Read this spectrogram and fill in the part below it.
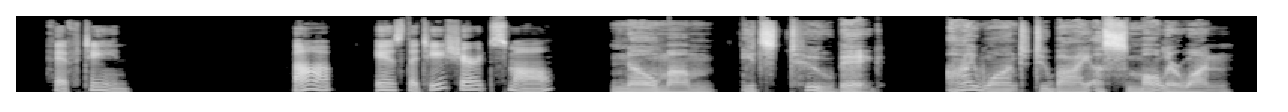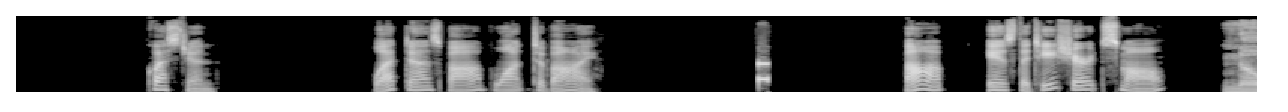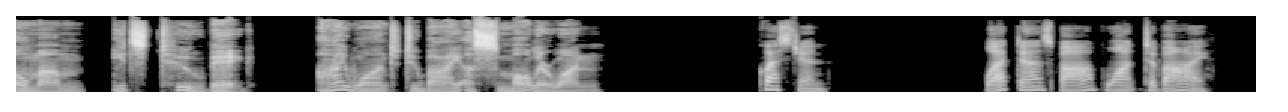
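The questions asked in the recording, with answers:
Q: What does Bob want to buy?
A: A smaller T-shirt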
